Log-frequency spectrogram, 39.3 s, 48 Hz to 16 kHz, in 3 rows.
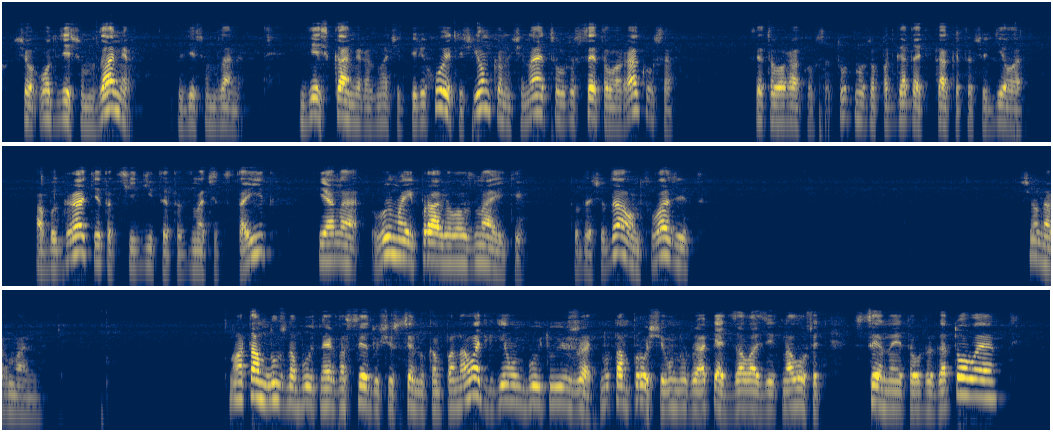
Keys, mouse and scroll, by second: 3.0-6.1 middle drag, 6.4 shift+middle click, 7.9-10.1 middle drag, 10.7-12.3 middle drag, 13.2 shift+middle click, 17.7-27.5 drag, 27.9-29.5 middle drag, 31.0 shift+middle click.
